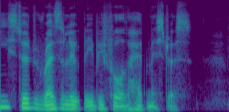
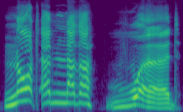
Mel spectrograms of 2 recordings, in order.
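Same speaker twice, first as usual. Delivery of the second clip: shouted; 12 dB louder than usual. A narrator's reading. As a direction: cut her off with a shout. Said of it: "shouted Miss Trunchbull".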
